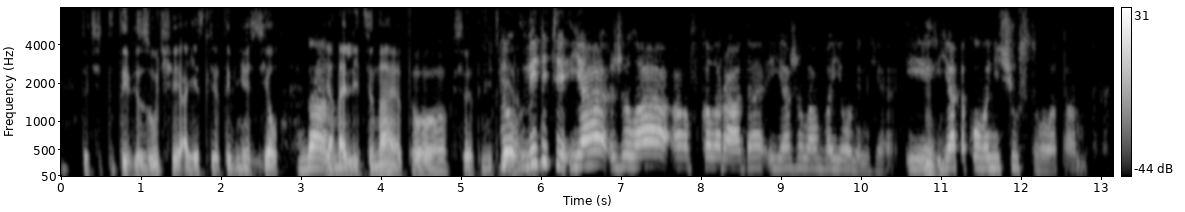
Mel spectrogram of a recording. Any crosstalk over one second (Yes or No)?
No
